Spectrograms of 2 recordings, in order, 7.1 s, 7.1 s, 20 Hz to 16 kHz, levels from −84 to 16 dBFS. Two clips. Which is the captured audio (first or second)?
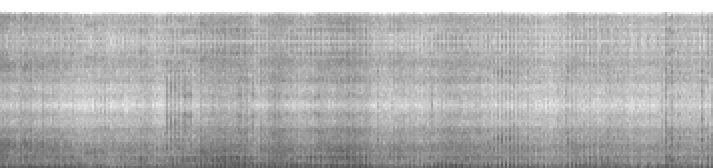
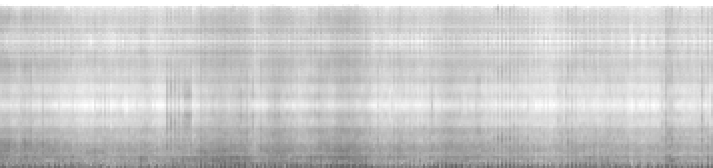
first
